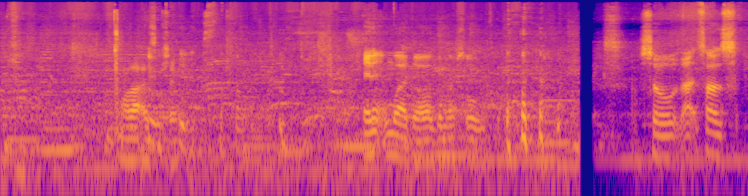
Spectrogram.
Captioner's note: laughs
